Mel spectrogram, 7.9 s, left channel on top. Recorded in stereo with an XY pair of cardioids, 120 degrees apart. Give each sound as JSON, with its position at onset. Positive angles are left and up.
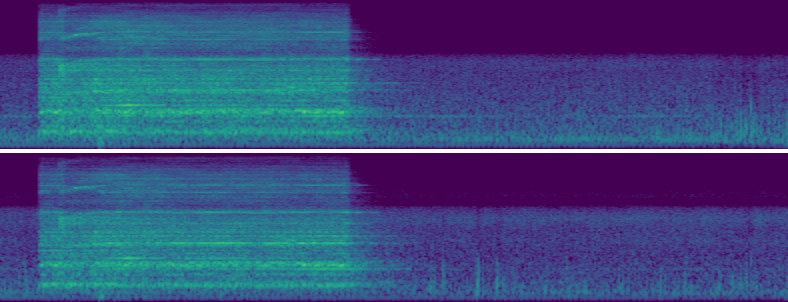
{"t": 0.4, "sound": "a blender", "azimuth_deg": 35, "distance_m": 1.8}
